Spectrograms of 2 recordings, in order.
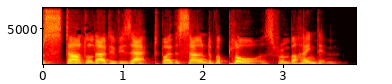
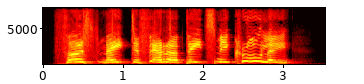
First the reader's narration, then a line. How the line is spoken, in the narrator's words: cried Jean in a squeaky voice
